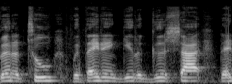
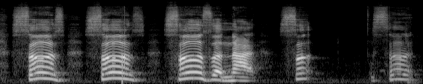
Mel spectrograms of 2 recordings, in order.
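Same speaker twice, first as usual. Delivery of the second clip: higher, sputtering ranting; heated stammer; 7 semitones higher, 4 dB louder, much slower than usual. Real, not acted. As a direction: trip over the word in frustration. Heated rant stumbling on sons.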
